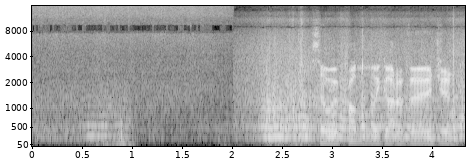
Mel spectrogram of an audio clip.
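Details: Honey bees at a productive apiary hive. A quiet opening with faint humming gives way after two seconds to an abrupt, loud, buzzing roar with layered, fluctuating tones as the hive is worked.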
